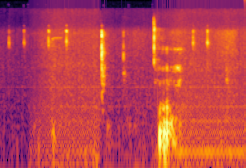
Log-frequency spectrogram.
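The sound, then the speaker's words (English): Dice are rerolled, clattering briefly on a hard surface in a quick burst of small clicking impacts, then a louder knock near the end, over a steady low background hum with no one speaking. “So let me reroll that.”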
